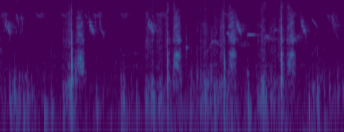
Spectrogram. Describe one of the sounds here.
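A knife slices through a lemon and taps on a wooden board.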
